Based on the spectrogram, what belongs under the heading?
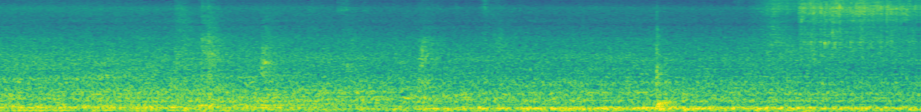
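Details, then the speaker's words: Water system of a BBQ concession trailer on shore power: continuous water flow is confirmed at the faucet before the water heater is plugged in; even continuous rush of water with no sputter or air bursts; normal flow. "again continuous water flow before you ever plug the water heater in"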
